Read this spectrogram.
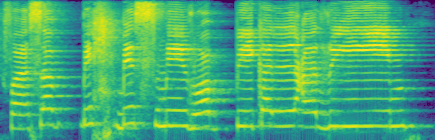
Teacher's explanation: اس کے بعد آگے دیکھیں رو یا زیر زی, پھر بھی میں زو کو موٹا ادا کر رہی ہوں کیونکہ یہ حروف مستعلیہ میں آتا ہے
